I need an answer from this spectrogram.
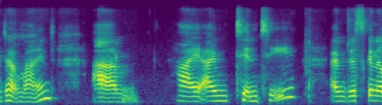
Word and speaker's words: Tinthi: mind um hi i'm tinty i'm just gonna let everyone know that the h is silent um so it's just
